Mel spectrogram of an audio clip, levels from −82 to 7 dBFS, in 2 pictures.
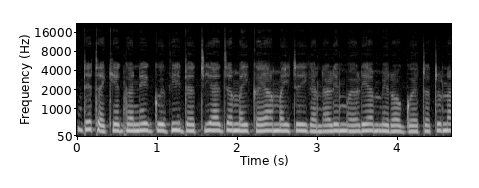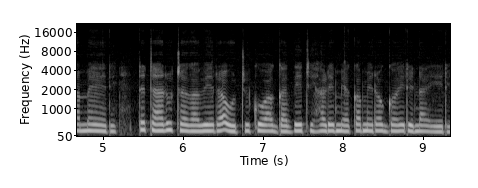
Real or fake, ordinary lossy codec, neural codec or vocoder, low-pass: fake; none; vocoder, 44.1 kHz, 128 mel bands, Pupu-Vocoder; 19.8 kHz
